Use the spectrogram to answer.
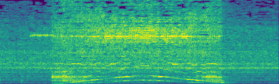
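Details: MPS Medical Pharm/Pump II quadruple-rotor peristaltic pump during fill calibration/finishing a fill: a steady mechanical whirring rising and falling in pitch for under two seconds, then stopping.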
